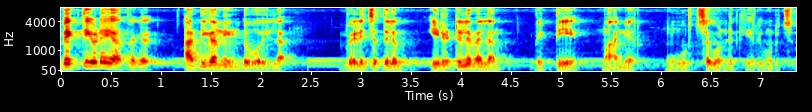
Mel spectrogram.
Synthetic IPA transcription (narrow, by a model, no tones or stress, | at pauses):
ʋjek̚t̪ijuɽe̞jaːt̪rɐɣɐɭ | ɐd̪ʱiɣɐmniːɳɖupo̞ːjilːɐ̰ | ʋe̞ɭit͡ɕːɐt̪ːilumiɾʈːilume̞lːaːm | ʋjek̚t̪ije̞ | maːnjɐr | muːrt͡ɕːɐko̞ɳɖɨkiːrimurit͡ɕːu̥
